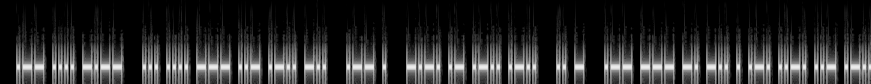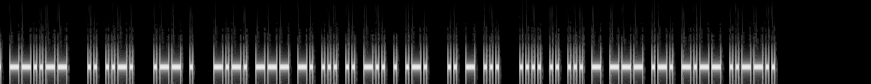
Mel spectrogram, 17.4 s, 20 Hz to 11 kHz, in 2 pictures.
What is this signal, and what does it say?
Morse code, heard as a keyed tone, about 40 wpm, 700 Hz. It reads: WHY SHOULD WE CALL IT WONDERFUL, IF WE CONSIDER ITS HISTORY?
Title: Sentences from Top 1100 Words 40wpm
